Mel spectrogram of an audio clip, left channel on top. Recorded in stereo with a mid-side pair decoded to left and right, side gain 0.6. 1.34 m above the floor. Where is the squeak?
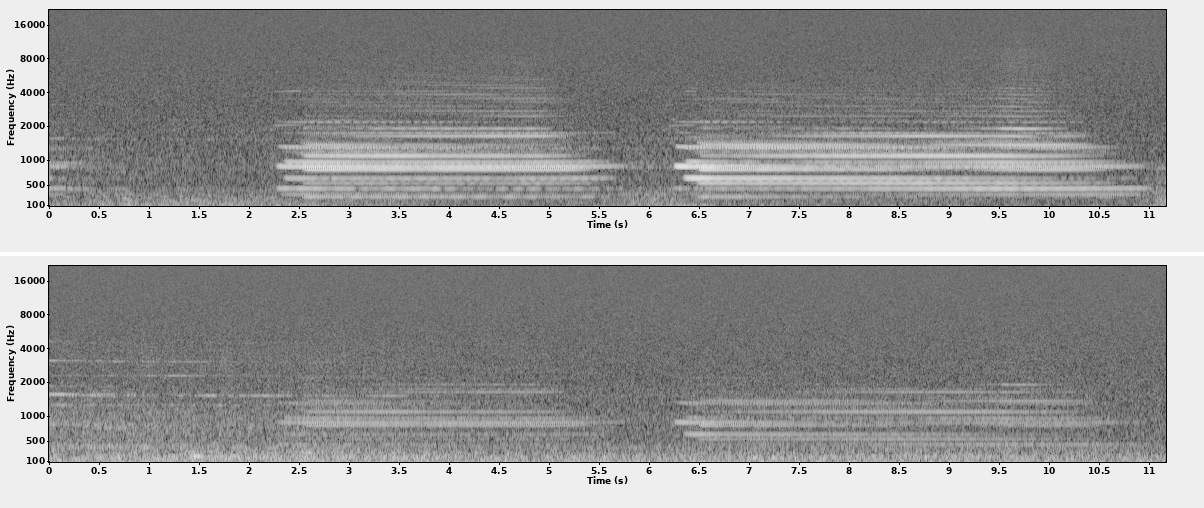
I don't hear a squeak.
